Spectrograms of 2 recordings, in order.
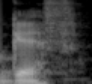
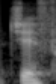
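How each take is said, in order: First: "gif" with a hard g, as in gift. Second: "gif" with a soft g, like jif. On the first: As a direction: say "gif" starting with a hard g sound. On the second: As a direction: say "gif" starting with a j sound. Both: Shown as a demonstration. Contrasts two pronunciations of gif.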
